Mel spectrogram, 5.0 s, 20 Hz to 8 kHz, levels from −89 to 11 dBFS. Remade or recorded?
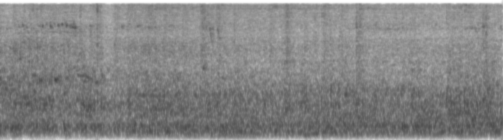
recorded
